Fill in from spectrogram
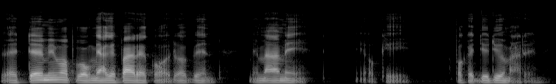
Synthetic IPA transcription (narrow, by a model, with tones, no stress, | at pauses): lḛ˨te˦mi˦m˦o˦˨po˨kmi˨a˨ki˦pa˦ɾe˨kɔ̰˨dɔ˦be˦n | mḭ˨ma˦mḛ˦˨n˦ | jo̰˨kḛ˨ | o˨po˦ke˨di˦o˦di˦o˦˨ma̰˨ɾḛ˨mi˦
